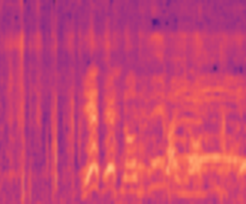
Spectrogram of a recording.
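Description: Young men shout on an open field.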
